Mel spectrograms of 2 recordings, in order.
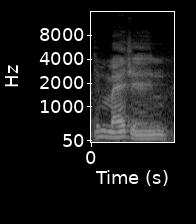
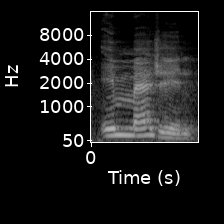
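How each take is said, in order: First: Said in the usual way. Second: "imagine" loud and high, falling away; emphatic repeat. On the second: Real, not acted. Asking the guys listening to imagine, "imagine" said loud and high.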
